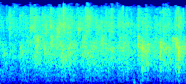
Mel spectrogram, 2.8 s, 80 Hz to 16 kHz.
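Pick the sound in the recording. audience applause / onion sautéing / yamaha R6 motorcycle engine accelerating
audience applause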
